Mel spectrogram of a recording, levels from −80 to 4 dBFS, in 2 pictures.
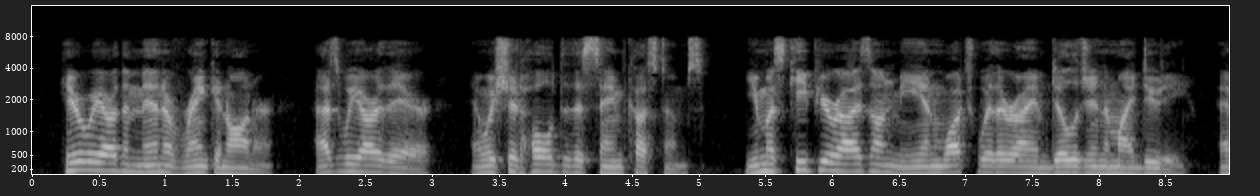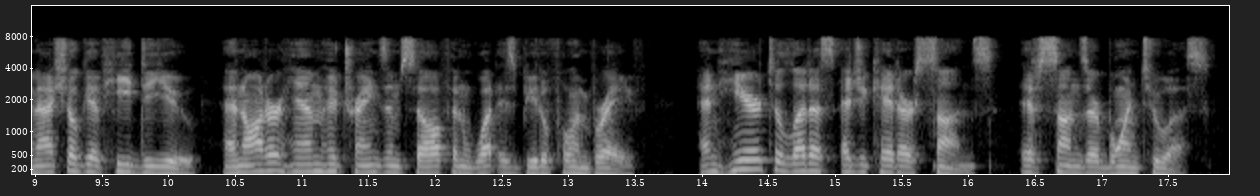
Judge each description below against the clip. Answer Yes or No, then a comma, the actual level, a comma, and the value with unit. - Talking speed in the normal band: No, fast, 235 wpm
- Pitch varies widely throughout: No, average, 3.2 semitones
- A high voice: No, low, 135 Hz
